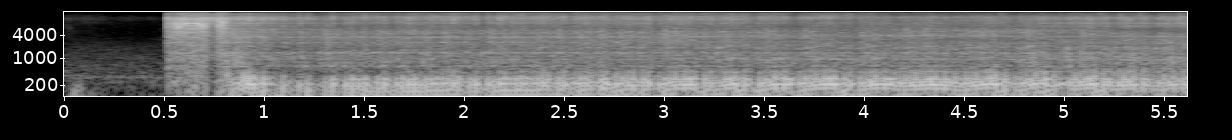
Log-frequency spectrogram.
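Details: Yamaha Fazer FZS600 four-cylinder motorcycle idles with a low, uneven beat instead of a smooth hum: rough idle, cause unknown.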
